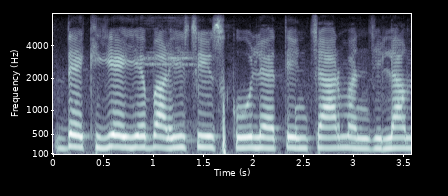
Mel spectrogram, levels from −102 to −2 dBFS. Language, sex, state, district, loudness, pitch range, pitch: Hindi, female, Haryana, Jhajjar, -14 LUFS, 215-230 Hz, 220 Hz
